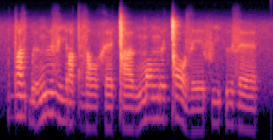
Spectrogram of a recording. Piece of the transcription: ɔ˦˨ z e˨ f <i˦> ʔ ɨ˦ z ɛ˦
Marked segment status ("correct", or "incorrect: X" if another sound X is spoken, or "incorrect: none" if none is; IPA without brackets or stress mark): correct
